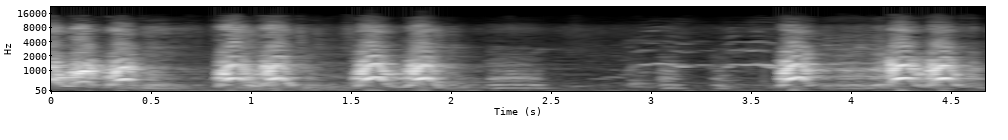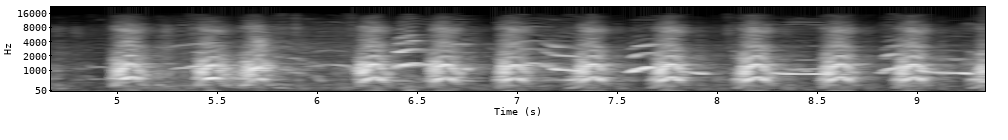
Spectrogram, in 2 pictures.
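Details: Pet dogs barking loudly and steadily, about eighty barks a minute, with a short pause near two seconds; high whining yelps mix in between the barks in the second half.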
